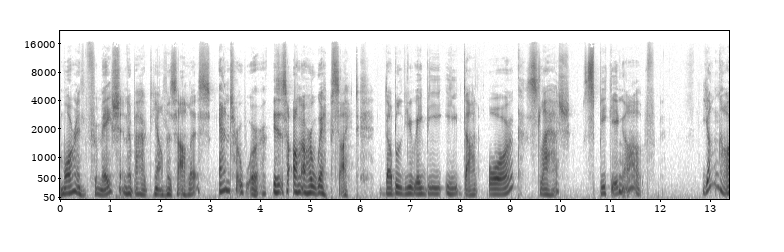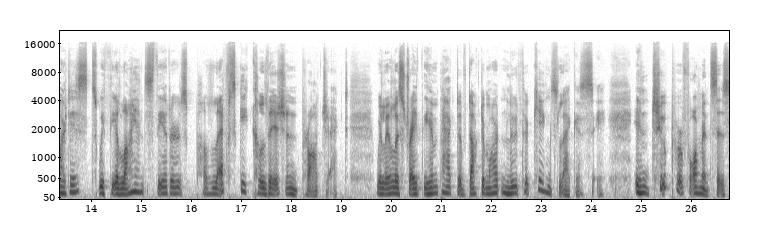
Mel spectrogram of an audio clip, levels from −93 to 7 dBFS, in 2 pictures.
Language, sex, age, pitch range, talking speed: English, female, 60-79, 125-165 Hz, 80 wpm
